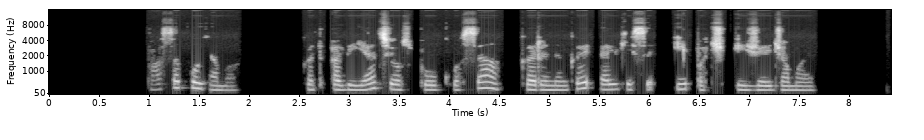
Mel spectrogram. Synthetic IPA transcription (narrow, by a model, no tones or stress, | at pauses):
pɑːsɐkoːjɛmɐ | kɐt̪ɐʋʲɪjæːt̪sʲɪjoːspʊlˠkuɔsʲɛ | kɐɾʲɪnʲɪŋkɐɪʔɛlʲɡʲesʲɪ | iːpɐt͡ʃiʒʲɛɪd͡ʒʲɛmɐɪ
